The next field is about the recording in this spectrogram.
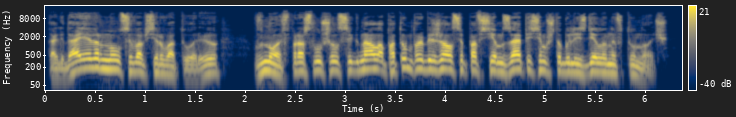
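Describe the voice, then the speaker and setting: A man's voice: a little high, animated, fast talker, dry recording, studio quality, pitched above the performer's own voice. A man voicing a cocky, eager young male hedgehog student in a storybook, self-assured and theatrical. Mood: excited. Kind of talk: acted storybook dialogue.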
